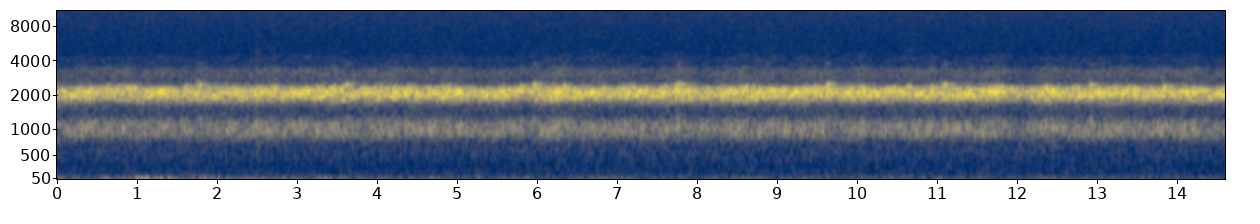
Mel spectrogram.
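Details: Continuous frog chorus from a spring wetland behind a house, a live recording with no looping. Countless overlapping croaks blend into an even, shimmering buzz, high and low tones held steady throughout, with a faint hiss beneath.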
